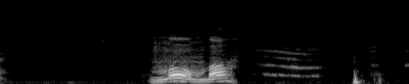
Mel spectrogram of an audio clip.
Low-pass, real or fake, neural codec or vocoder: 5.4 kHz; fake; vocoder, 22.05 kHz, 80 mel bands, WaveNeXt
